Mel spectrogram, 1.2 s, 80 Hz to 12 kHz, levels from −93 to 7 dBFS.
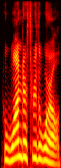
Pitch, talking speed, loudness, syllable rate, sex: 245 Hz, 245 wpm, -17 LUFS, 5.0 syllables/s, female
